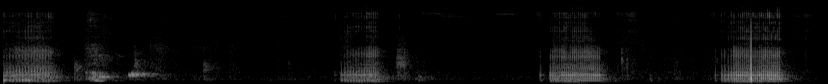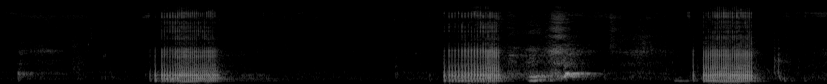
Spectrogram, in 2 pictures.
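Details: Blue Shar Pei puppy, two and a half months old, snoring while asleep indoors: broadband rasping breaths in bursts roughly every two to three seconds, about seven snores, quiet between them.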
